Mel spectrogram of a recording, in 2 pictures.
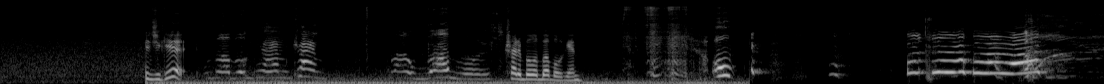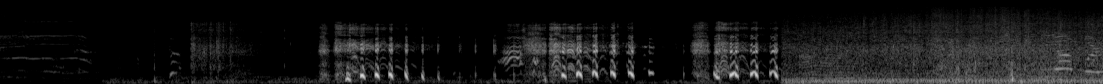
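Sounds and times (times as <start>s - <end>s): bursts of laughter: 14.2s - 18.9s.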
